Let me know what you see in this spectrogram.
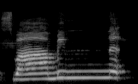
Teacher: But Dvitvam is possible at the end of a word also. Swamin. There two n are heard.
